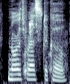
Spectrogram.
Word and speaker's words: North Rustico: Is it North Rustico? – Hmm. R U S T I C O, North Rustico.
